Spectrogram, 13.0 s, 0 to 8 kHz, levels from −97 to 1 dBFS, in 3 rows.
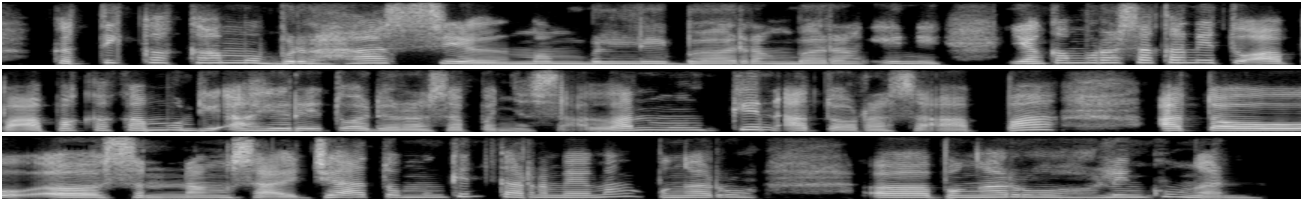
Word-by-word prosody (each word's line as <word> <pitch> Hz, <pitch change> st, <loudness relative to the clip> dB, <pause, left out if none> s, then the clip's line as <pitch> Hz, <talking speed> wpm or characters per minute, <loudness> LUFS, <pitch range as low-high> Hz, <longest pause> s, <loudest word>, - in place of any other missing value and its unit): ketika 315 Hz, 0 st, -2 dB
kamu 305 Hz, -1 st, 0 dB
berhasil 240 Hz, -3 st, +2 dB
membeli 215 Hz, +2 st, -2 dB
barang-barang 205 Hz, -1 st, -4 dB
ini, 225 Hz, -2 st, -5 dB, 0.2 s
yang 250 Hz, +1 st, +4 dB
kamu 300 Hz, +1 st, -2 dB
rasakan 320 Hz, +1 st, +2 dB
itu 320 Hz, -, -1 dB
apa? 225 Hz, -, +4 dB
Apakah 245 Hz, 0 st, -5 dB
kamu 265 Hz, +3 st, -1 dB
di 230 Hz, -4 st, -2 dB
akhir 245 Hz, +2 st, +1 dB
itu 235 Hz, +1 st, -3 dB
ada 210 Hz, -4 st, -2 dB
rasa 190 Hz, -1 st, -3 dB
penyesalan 195 Hz, -, -3 dB
mungkin? 290 Hz, +2 st, -3 dB
Atau 210 Hz, -2 st, 0 dB
rasa 195 Hz, -1 st, -3 dB
apa? 290 Hz, +5 st, +1 dB, 0.3 s
Atau, 250 Hz, -1 st, +5 dB
eee, 225 Hz, -1 st, +5 dB
senang 200 Hz, -1 st, 0 dB
saja? 215 Hz, +8 st, +4 dB
Atau 270 Hz, -1 st, -6 dB
mungkin 265 Hz, +7 st, -6 dB
karena 260 Hz, -4 st, -2 dB
memang 310 Hz, +7 st, -7 dB
pengaruh, 245 Hz, +2 st, -4 dB, 0.4 s
eee, 245 Hz, 0 st, +4 dB
pengaruh 265 Hz, -1 st, -1 dB
lingkungan? 265 Hz, -, -4 dB
245 Hz, 160 wpm, -22 LUFS, 215-270 Hz, 0.4 s, Atau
